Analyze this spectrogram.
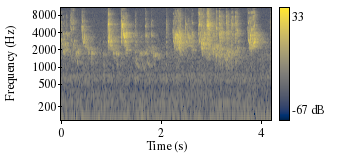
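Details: Budgerigar chatter mixes harsh squawks with buzzy, wavering warble phrases, growing busier and louder in the second half.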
